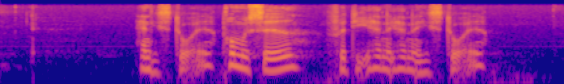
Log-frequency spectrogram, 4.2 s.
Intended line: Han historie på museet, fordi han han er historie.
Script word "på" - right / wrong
right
